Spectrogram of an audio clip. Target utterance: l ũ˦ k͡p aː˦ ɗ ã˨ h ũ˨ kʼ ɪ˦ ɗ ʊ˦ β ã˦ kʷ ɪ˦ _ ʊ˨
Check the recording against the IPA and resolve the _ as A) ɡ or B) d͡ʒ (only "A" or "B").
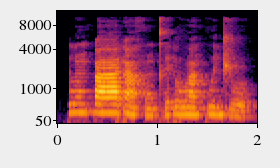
B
